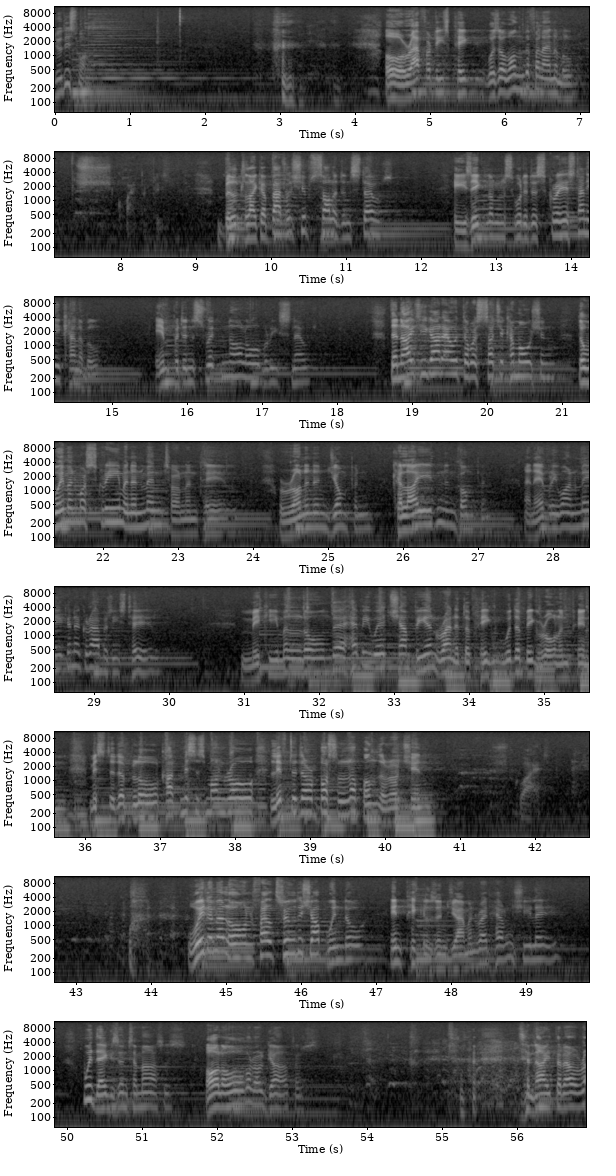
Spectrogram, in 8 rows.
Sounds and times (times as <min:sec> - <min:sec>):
Music: 0:00.0 - 0:02.8, 0:04.6 - 0:06.9, 0:09.3 - 0:30.3, 0:31.1 - 0:40.8, 0:44.6 - 0:53.6.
